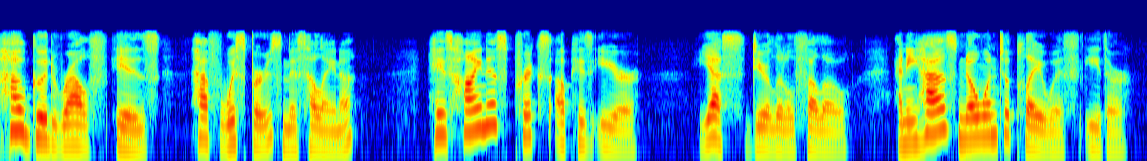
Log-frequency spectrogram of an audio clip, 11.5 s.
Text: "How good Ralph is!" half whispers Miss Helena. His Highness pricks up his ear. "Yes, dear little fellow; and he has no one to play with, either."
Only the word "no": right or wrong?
right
